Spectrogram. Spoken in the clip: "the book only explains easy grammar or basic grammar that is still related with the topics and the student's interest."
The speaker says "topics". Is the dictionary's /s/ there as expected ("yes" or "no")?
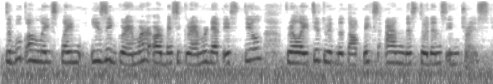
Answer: yes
